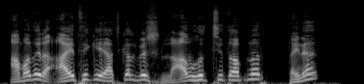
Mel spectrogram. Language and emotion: Bengali, happy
